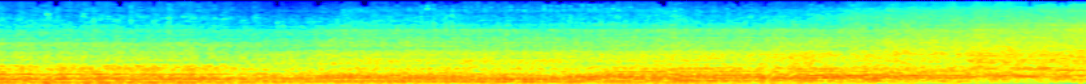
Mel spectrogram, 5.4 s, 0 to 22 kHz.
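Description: Drag racing machines at Knoxville, a big-block-powered 1941 Willys and a Slingshot race engine, roar continuously at full throttle in a dense, loud, unbroken engine blast.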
